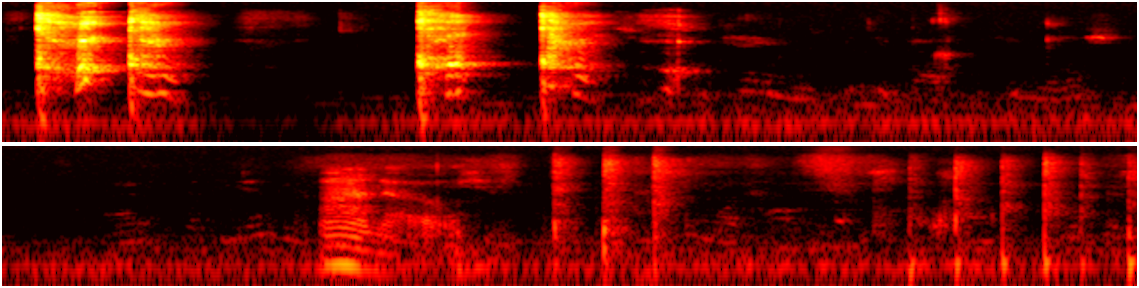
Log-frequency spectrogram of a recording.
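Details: A person coughing: about five harsh, dry cough bursts in two quick clusters, then quiet with a steady low hum; pollen flying around noted.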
